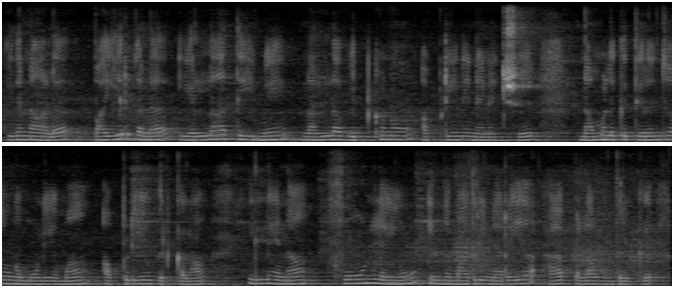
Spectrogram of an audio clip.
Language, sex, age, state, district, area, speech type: Tamil, female, 18-30, Tamil Nadu, Tiruppur, rural, spontaneous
